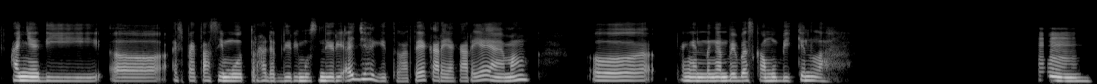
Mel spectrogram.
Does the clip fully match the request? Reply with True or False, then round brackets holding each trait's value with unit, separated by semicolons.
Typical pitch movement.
False (1.6 semitones)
